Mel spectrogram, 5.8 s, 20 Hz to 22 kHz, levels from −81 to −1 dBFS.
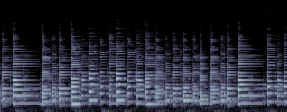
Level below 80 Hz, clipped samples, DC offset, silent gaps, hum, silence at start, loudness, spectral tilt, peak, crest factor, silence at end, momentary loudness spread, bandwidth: -68 dBFS; under 0.1%; under 0.1%; none; none; 0 s; -28 LUFS; -3.5 dB/octave; -10 dBFS; 18 dB; 0 s; 7 LU; 12 kHz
